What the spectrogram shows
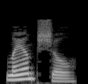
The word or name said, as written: lampshell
